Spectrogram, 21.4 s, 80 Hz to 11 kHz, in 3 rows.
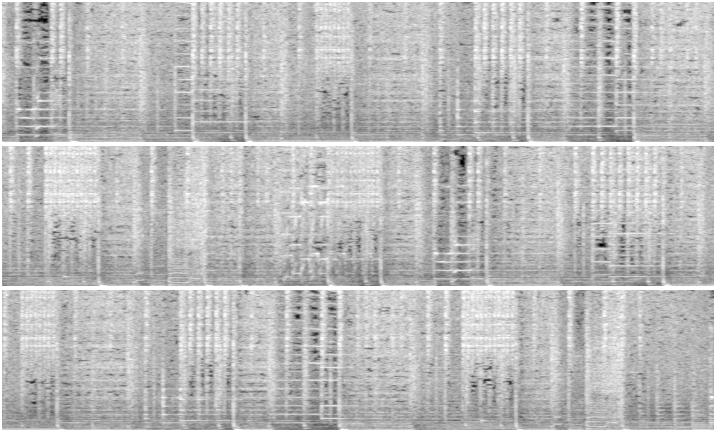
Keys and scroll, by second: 6.9 ctrl+space, 7.8 ctrl+alt+z.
